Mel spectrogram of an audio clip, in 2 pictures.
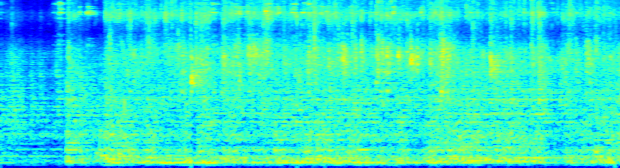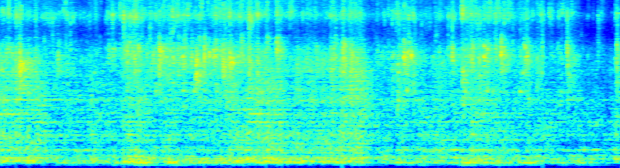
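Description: Kitchen tap running steadily into the sink as something is rinsed under the stream, starting about a second in.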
